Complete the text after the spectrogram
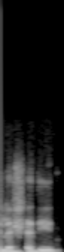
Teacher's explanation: دال میں کلکلا کریں گے لشدیدن ہے لیکن وقف کی وجہ سے لشدید پڑھیں گے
